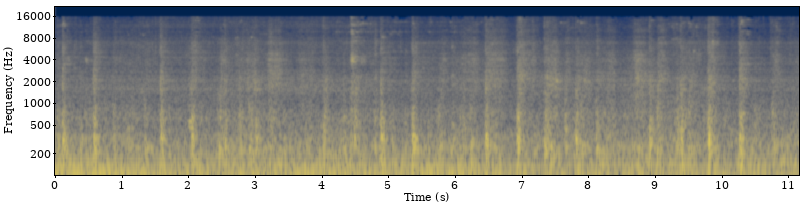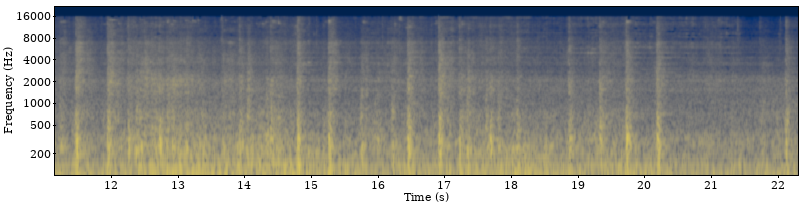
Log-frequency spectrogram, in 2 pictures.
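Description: Passenger coaches rolling past, their wheels clattering over rail joints and points in irregular sharp clicks over a low rumble. The rumble is heaviest in the first few seconds and eases toward the end as the last coach goes by.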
